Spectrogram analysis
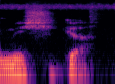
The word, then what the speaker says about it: Mexica: 16e siècle, c'est les Mexicas. Dans la langue soi-disant aztèque qui s'appelle le nahuatl, le X se prononce comme ch.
